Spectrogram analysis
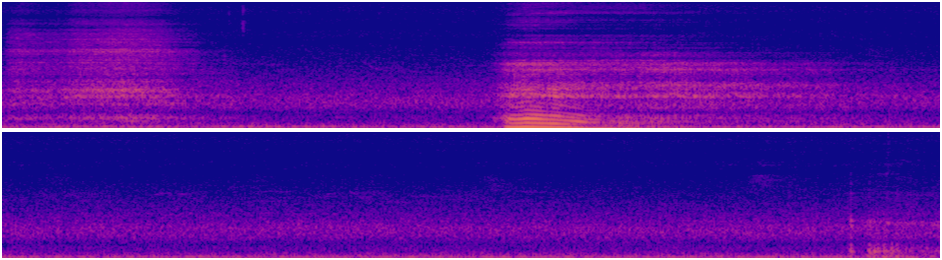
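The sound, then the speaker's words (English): A deep breath taken during a calm guided pause, heard as one loud breathy rush with a sigh-like voiced edge that fades after about a second, then near silence. “Just a breath, the simplicity of that. The inhale and the exhale.”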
